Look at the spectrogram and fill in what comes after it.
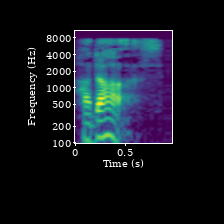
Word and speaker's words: hadas: So what we have here is actually pathak used twice, but they would pronounce this hadas.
